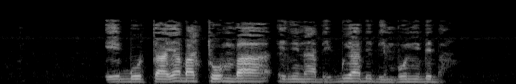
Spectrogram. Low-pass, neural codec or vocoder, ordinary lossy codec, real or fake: 10.8 kHz; vocoder, 44.1 kHz, 128 mel bands, Pupu-Vocoder; MP3, 32 kbps; fake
